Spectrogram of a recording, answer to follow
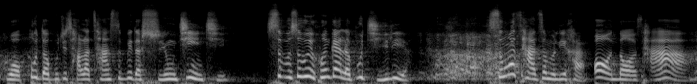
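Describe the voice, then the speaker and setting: Wry woman doing stand-up, slightly high. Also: lively intonation, brisk, very noisy. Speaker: stand-up comedian. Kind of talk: stand-up comedy set. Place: stage before a live audience.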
